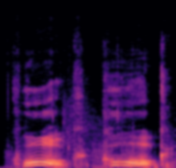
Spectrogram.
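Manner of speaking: put-on high-pitched Cork accent; name your hometown in an Irish lilt, high. Kelly tells islanders where she's from, in an Irish accent. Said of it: "learn how to do an Irish accent".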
